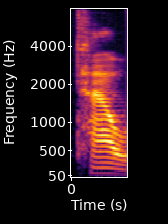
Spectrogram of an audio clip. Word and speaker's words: Tao: years by then called the Dow of physics or the Tao of physics if you want to pronounce it that way and Tim was talking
